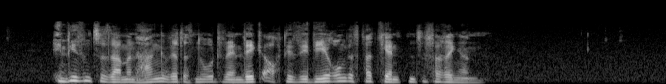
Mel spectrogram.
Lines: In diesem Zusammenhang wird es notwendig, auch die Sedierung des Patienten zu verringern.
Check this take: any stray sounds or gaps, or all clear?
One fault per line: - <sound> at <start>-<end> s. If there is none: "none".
none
